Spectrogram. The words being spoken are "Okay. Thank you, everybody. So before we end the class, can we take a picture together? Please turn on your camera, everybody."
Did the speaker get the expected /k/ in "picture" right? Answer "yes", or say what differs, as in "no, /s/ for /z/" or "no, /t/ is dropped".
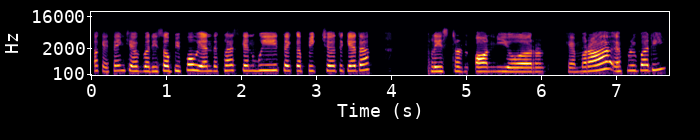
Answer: yes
